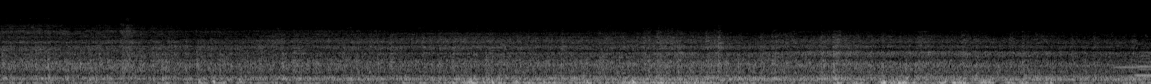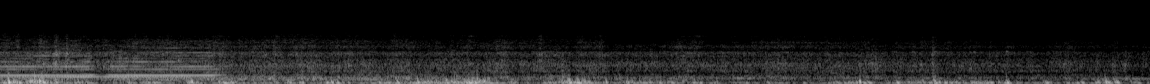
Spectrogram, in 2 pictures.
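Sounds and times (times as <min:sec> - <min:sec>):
passenger train rumbling: 0:00.0 - 0:23.0
locomotive horn blasts: 0:11.1 - 0:13.9.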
